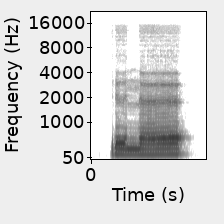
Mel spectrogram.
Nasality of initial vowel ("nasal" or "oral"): oral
